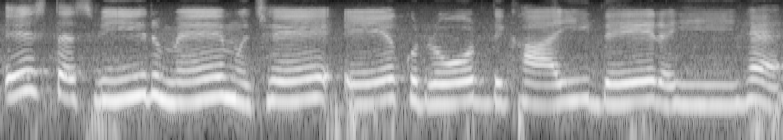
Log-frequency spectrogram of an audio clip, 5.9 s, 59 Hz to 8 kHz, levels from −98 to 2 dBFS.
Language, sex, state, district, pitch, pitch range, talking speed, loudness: Hindi, female, Madhya Pradesh, Katni, 235 Hz, 215-255 Hz, 100 wpm, -12 LUFS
